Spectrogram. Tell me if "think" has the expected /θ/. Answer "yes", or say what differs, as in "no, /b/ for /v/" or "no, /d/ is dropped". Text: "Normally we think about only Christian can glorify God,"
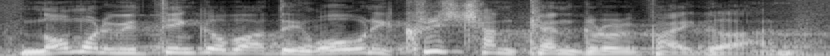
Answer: no, /t/ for /θ/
